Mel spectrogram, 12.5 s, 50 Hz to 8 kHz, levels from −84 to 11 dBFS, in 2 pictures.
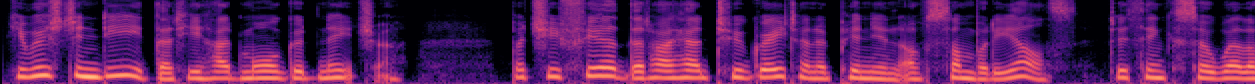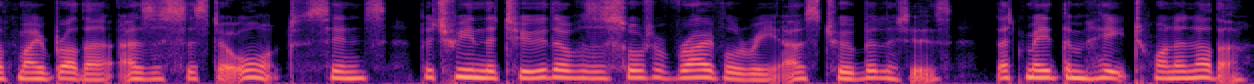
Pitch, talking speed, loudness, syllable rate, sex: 195 Hz, 250 wpm, -16 LUFS, 6.6 syllables/s, female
